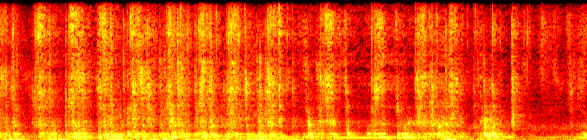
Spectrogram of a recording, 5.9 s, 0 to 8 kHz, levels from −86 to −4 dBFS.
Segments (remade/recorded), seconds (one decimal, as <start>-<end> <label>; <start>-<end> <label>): 0.0-0.4 recorded; 0.4-1.0 remade; 1.0-3.0 recorded; 3.0-4.5 remade; 4.5-5.9 recorded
